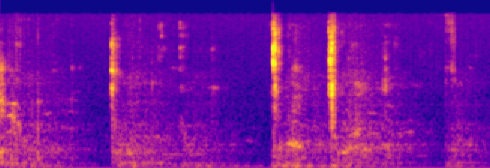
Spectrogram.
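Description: Close-miked eating sounds: a handful of sharp, wet mouth clicks and smacks from chewing, spaced about a second apart with quiet between them.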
